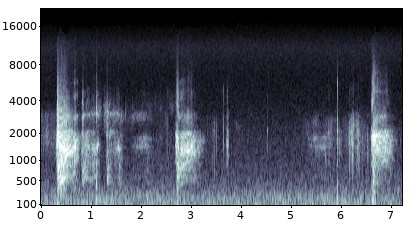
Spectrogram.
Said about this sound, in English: Coming back from vacation rendered me a little cough.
